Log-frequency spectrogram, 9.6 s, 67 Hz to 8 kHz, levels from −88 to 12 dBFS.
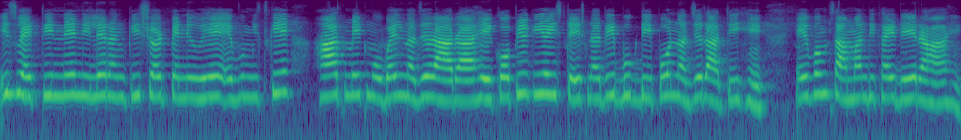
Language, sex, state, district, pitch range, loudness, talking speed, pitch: Hindi, female, Uttar Pradesh, Budaun, 275-305 Hz, -18 LUFS, 220 wpm, 290 Hz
